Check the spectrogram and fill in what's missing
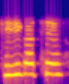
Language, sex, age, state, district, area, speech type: Bengali, female, 18-30, West Bengal, Alipurduar, rural, conversation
